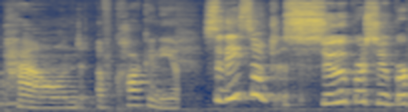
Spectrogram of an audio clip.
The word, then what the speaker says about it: cochineal: So I looked it up, and carmine is actually what's called, I think it's pronounced cochineal.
